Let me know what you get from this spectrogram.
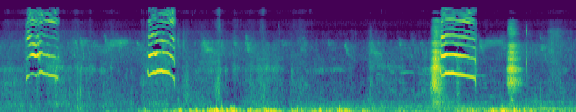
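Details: Johnny, a tiny kitten three weeks after birth, meows loudly while playing on his dad's shoulder: three shrill, wavering cries several seconds apart, with low rumbling and rustling between them.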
